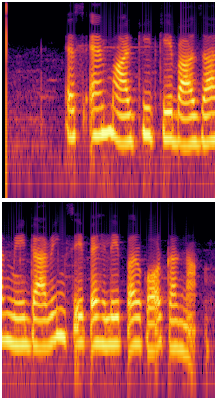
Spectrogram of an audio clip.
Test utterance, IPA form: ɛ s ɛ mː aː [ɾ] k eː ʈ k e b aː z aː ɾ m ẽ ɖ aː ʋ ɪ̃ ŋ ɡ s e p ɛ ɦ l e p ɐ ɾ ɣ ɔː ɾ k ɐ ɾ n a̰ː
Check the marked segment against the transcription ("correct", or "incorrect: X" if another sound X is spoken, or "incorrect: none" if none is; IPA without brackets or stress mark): correct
